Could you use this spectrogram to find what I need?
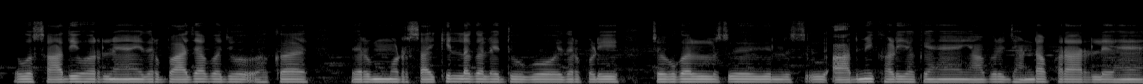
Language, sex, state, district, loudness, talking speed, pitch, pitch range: Magahi, male, Bihar, Jamui, -34 LUFS, 150 wpm, 120 Hz, 115-120 Hz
